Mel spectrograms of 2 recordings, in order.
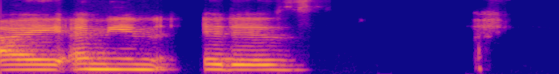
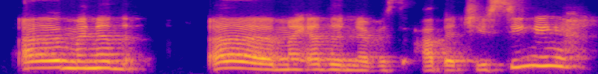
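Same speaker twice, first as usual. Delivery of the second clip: higher-pitched, put-on Cockney; Cockney accent; 4 semitones higher, 4 dB louder, faster than usual. Shown as a demonstration. Actress demonstrates her audition character for the interviewer, Cockney accent. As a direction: try an audition line in hammed-up Cockney. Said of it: "so I can hear your Cockney accent".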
